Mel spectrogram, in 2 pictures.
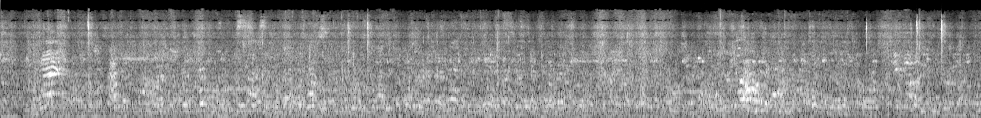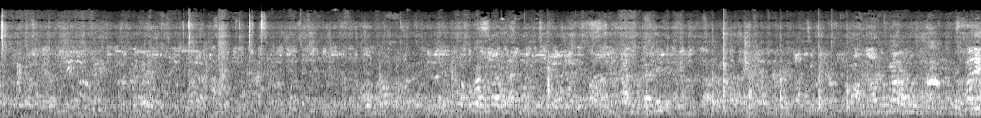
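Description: Several men chatter casually nearby outdoors.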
